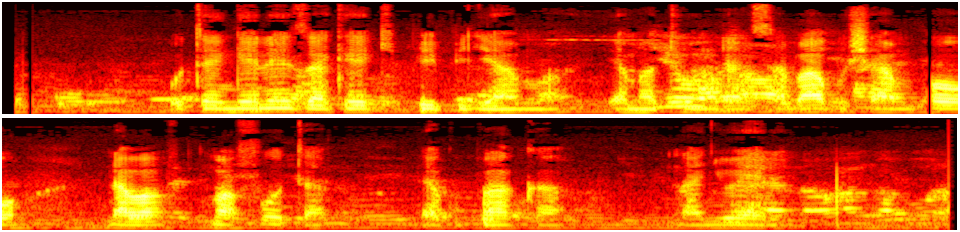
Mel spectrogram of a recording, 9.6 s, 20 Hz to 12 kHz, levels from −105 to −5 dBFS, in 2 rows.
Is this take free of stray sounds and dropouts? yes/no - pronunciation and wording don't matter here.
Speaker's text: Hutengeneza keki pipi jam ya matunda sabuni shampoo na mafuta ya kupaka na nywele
no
